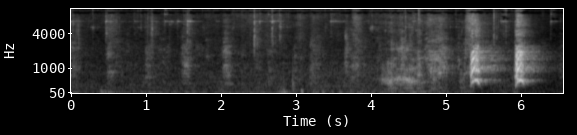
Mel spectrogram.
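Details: German Shepherds playing in the snow during a cold, icy Chicago winter, with a Rhodesian Ridgeback, chasing each other; quiet rustling, then two sharp barks close together near the end.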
